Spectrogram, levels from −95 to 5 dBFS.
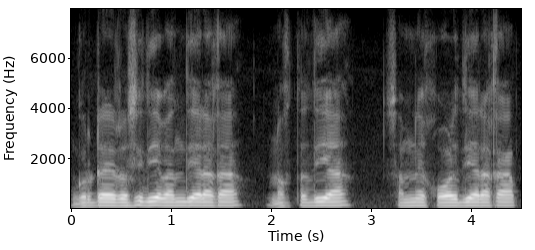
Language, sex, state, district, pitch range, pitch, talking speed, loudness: Bengali, male, Assam, Hailakandi, 125-140 Hz, 135 Hz, 135 wpm, -14 LUFS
